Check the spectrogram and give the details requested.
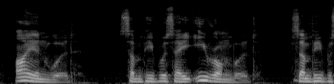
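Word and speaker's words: Yronwood: Yeah, people saying they pronounce it ironwood. Uwood. I was a urinewood guy.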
